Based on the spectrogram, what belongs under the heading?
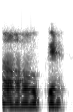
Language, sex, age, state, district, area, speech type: Malayalam, male, 30-45, Kerala, Palakkad, rural, conversation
